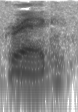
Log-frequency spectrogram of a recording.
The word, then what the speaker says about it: Gregg: Look up my name, Steve Gregg. My last name is spelled G-R-E-G-G, Steve Gregg, and put in the word Zeitgeist. It's Z, as in zebra, E-I-T-G-E-I-S-T, Zeitgeist.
